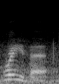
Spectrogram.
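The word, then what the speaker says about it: Reiser: Pete Reza, that name is R E I S E R. Reza in center, D Camelly, the home run leader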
